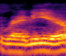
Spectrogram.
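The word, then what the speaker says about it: Rainer: l m n N I would pronounce it reneer although not technically proper in German zlan uh and the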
